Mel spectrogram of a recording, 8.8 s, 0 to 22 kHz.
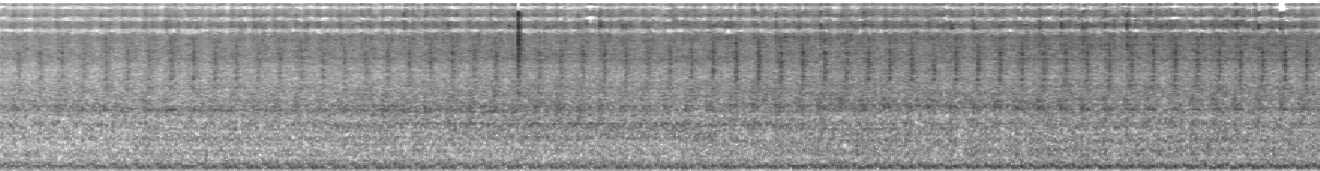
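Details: Ford F250 V10 after header and injector installation: steady tick of roughly three per second over an even idle, tied to engine speed. The owner suspects a lash adjuster/lifter or rocker arm problem, but this is not confirmed.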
